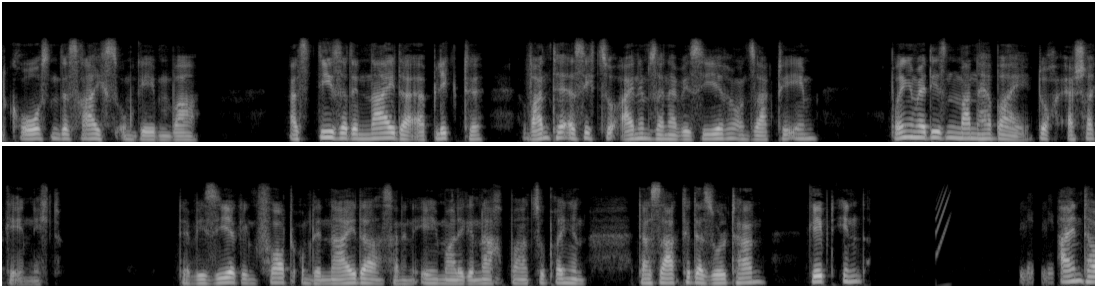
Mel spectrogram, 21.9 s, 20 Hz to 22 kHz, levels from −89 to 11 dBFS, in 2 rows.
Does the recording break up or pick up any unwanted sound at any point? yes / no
yes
